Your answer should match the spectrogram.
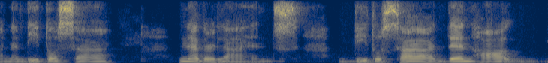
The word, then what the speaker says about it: Den Haag: Dito sa Den Haag, yun pala ang tamang bigkas ng kanilang lugar. But in English, ang mga English speakers ay The Hague. Pero ang tama ay Den Haag.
